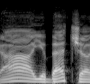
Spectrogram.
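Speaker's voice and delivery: put-on Minnesota accent. Quoting a man's catchphrase while describing how he talks: Minnesota accent. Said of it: "that's very uh, Minnesota".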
